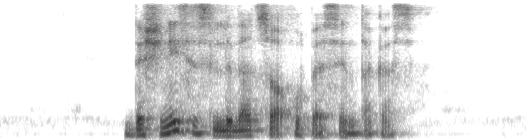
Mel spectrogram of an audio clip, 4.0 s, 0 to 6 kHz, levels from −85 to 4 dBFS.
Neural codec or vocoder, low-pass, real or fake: codec, 16 kHz, 4 kbps, X-Codec, WavLM features, trained on Multilingual LibriSpeech; 5.4 kHz; fake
